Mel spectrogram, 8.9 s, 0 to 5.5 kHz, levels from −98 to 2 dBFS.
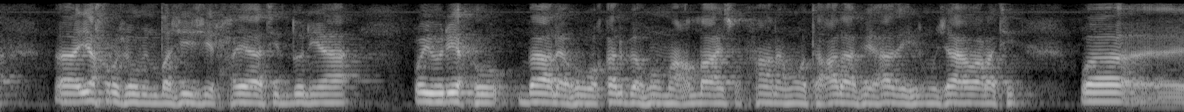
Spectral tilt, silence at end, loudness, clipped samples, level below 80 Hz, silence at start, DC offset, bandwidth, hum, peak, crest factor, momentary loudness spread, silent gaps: -6 dB/octave; 0 s; -31 LUFS; under 0.1%; -70 dBFS; 0 s; under 0.1%; 5.2 kHz; none; -16 dBFS; 16 dB; 8 LU; none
